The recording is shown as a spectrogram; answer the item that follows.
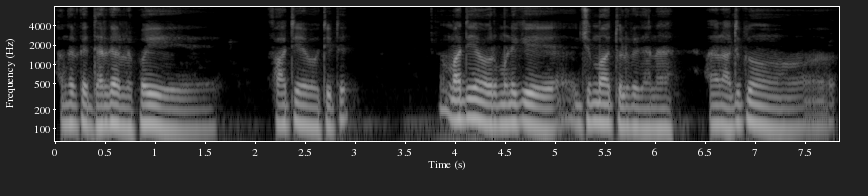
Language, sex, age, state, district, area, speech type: Tamil, male, 30-45, Tamil Nadu, Salem, urban, spontaneous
